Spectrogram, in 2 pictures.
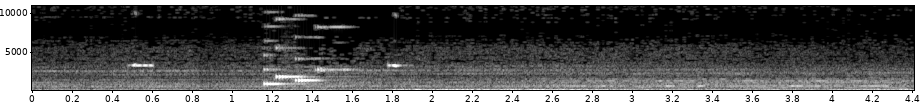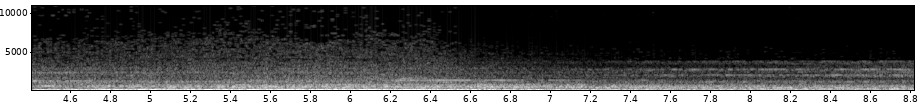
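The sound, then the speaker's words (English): The magnetic resonance of a black hole at the center of the galaxy, put on audio and rendered as a deep, steady rumbling drone, with brief high metallic squeals early on and a faint hiss that swells midway, then thins out. No voices. “Let me put this on audio. You should be able to hear the magnetic resonance”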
